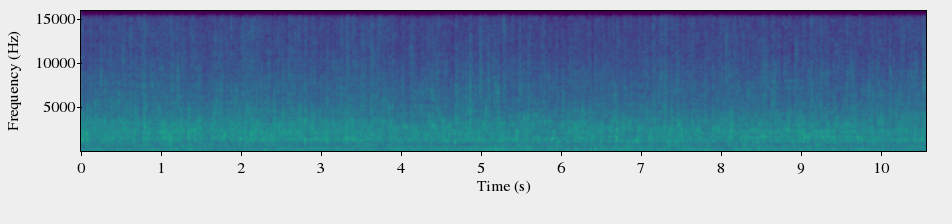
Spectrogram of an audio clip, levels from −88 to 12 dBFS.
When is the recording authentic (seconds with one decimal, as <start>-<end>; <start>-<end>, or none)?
0.0-0.9; 1.5-3.2; 3.7-6.2; 7.0-10.6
